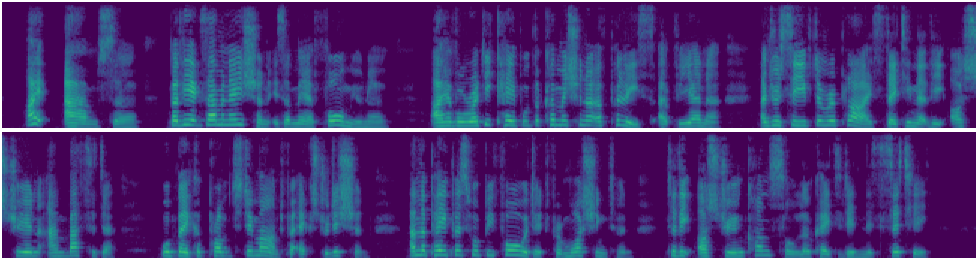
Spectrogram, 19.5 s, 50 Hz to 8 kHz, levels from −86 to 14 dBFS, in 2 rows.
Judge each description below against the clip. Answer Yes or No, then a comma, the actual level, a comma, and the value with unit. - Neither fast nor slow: Yes, average, 165 wpm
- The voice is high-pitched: Yes, very high, 250 Hz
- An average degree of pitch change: No, wide, 6.1 semitones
